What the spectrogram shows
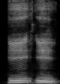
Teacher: ई कहाँ से निकल रहे हैं, तालू से निकल रहे हैं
